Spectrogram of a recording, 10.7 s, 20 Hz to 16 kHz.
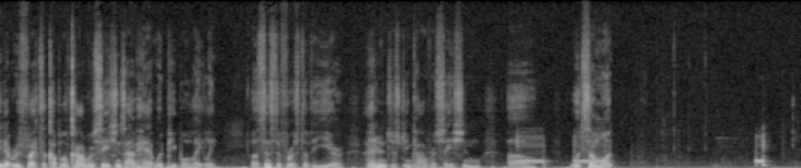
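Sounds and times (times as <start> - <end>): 
speech: 0.0 - 8.3
faint hiss: 0.0 - 10.6
electronic phone beep two-tone chirp: 7.0 - 8.0, 10.1 - 10.3.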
